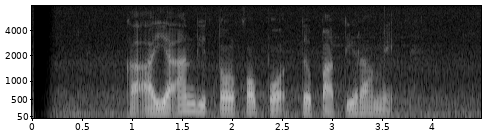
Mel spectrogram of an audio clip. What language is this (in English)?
Sundanese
